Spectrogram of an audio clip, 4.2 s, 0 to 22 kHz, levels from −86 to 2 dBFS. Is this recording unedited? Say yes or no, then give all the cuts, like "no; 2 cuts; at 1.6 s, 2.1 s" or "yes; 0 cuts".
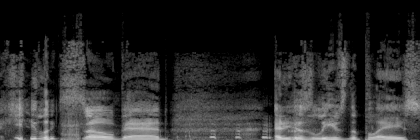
yes; 0 cuts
